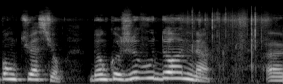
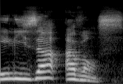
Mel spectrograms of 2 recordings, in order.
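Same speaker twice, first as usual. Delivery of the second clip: statement-like fall, voice dropping on avance. French lesson on declarative sentences, falling pitch at the end. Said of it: "Donc vous entendez bien la phrase qui descend, la voix qui descend".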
